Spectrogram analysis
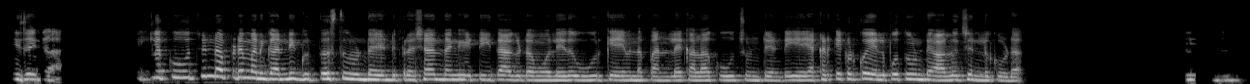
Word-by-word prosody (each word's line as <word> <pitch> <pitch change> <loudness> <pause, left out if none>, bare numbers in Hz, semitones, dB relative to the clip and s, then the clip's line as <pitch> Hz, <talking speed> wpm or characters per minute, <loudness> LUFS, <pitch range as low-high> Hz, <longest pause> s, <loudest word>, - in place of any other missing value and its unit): నిజంగా. 225 -4 -1 0.9
ఇట్లా 275 +7 -2
కూర్చున్నప్పుడే 330 +2 0
మనకన్నీ 255 -3 +5
గుర్తొస్తూ 250 +3 +1
ఉంటాయండి. 220 -2 +4
ప్రశాంతంగా 220 +1 +1
ఈ - - -4
టీ 215 - -2
తాగడమో 200 -2 0
లేదా 195 +1 +2 0.2
ఊరికే 200 +1 -2
ఏమన్నా 195 -1 0
పనిలేక 190 +1 -3
అలా 190 +1 0
కూర్చుంటే 195 0 -2
అండి 190 +2 -3 0.2
ఎక్కడికెక్కడికో 240 +4 -2
వెళ్ళిపోతూ 235 +2 -1
ఉంటాయి 215 -3 +2
ఆలోచనలు 200 -1 -1
కూడా. 170 -1 -4 1.7
హుహు. 195 -3 -8
215 Hz, 110 wpm, -22 LUFS, 195-240 Hz, 1.7 s, మనకన్నీ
